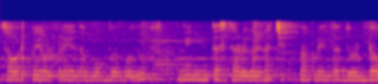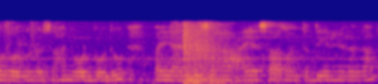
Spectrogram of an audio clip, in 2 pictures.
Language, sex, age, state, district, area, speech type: Kannada, female, 18-30, Karnataka, Hassan, rural, spontaneous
